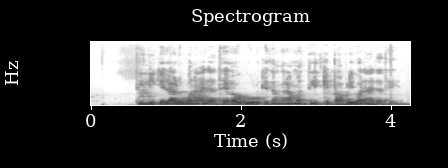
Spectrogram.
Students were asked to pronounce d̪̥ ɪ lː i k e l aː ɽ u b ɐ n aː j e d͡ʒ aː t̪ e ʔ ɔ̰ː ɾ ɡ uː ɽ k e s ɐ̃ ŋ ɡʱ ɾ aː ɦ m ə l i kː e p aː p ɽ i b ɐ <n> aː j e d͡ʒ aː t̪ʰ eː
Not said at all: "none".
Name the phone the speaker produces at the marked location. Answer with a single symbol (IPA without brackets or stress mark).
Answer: n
